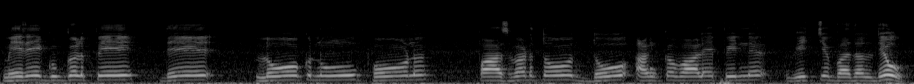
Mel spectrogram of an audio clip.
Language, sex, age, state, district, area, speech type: Punjabi, male, 45-60, Punjab, Pathankot, rural, read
